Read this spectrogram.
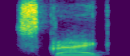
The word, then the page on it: scrag: Indian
